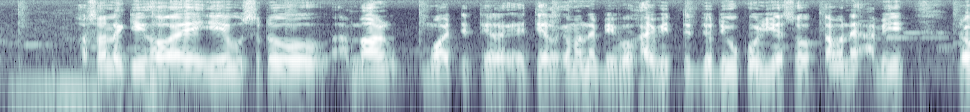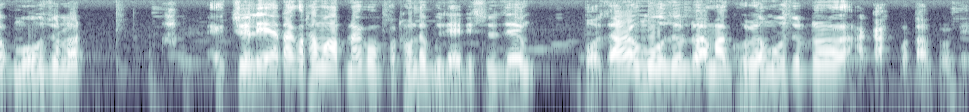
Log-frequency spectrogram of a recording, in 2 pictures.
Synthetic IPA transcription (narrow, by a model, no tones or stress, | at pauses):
asɔltɛkiɦɔjejbusɔtʊa̰maɹmɔjtetialetialɔkɛmanɛbebɔxajbʱitːitzodiʊkoɹiasʊ̃taɹmanɛami | tɔk̚mowzulɔt̚ | ɛk̚t͡ʃualiɛtakɔtʰamɔjapʊnakpɹɔtʰɔmɔtɛbuzajdisʊ̃zɛ | bɔzaɹɔmowzoltʊamak̚ɡʱoɹiamowzultʊɹɔa̰kaxpɔtalpɔɹbɛ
